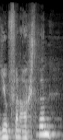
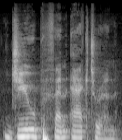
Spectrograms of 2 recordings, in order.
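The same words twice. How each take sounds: First: The name is said with Dutch pronunciation. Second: The name is said with Australian pronunciation. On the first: "the Dutch one is" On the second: "the Australian one is something like"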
